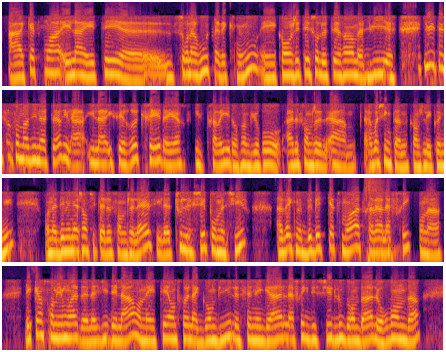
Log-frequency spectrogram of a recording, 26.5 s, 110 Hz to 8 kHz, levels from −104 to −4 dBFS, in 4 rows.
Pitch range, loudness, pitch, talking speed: 175-210 Hz, -21 LUFS, 190 Hz, 215 wpm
